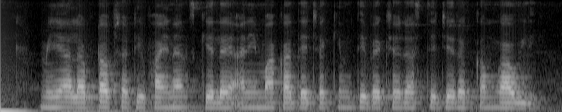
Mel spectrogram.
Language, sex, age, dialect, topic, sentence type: Marathi, female, 25-30, Southern Konkan, banking, statement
